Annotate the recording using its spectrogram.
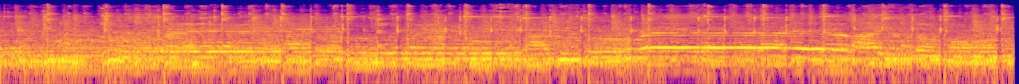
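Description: Several acoustic guitars strummed together in a steady rhythm, with a man singing a folk-style song in long held notes and a small shaker rattling along with the beat.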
